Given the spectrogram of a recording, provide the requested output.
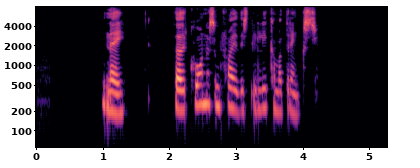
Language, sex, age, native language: Icelandic, female, 20-29, Icelandic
